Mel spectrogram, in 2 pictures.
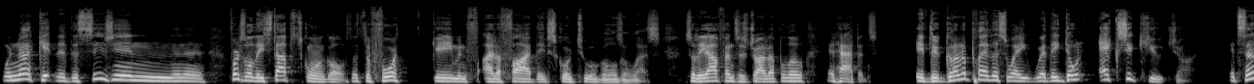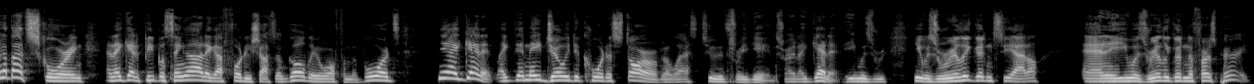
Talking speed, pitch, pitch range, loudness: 260 wpm, 155 Hz, 135-185 Hz, -19 LUFS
